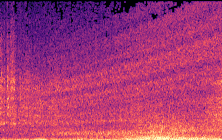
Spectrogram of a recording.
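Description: Film trailer sound effects: a low, steady rumble under a held drone that builds slowly, like a large burning object rushing down through the air.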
